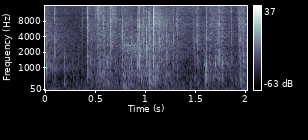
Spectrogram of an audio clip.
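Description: Plastic anti-static bag around a graphics card crinkling as hands handle it and pull it open, a run of short, irregular crackles.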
